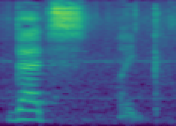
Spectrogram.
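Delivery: soft breathy ASMR whisper. Acted. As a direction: whisper close to the mic. ASMR whispering over slime.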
